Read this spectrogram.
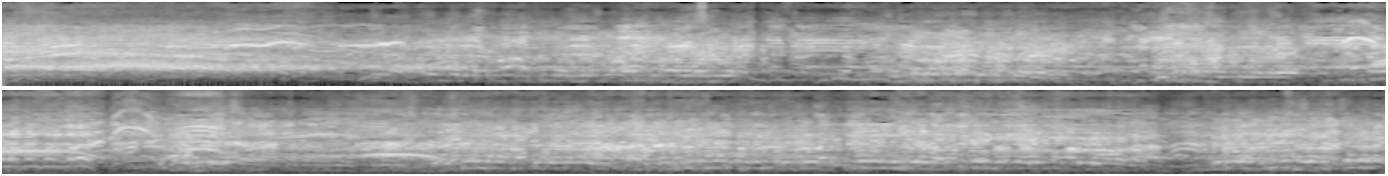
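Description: Many people in a crowd whistle shrilly.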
